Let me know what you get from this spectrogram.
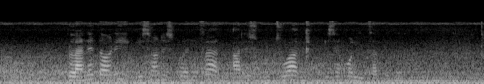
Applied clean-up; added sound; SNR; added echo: none; Insect / Frog; -4 dB; none.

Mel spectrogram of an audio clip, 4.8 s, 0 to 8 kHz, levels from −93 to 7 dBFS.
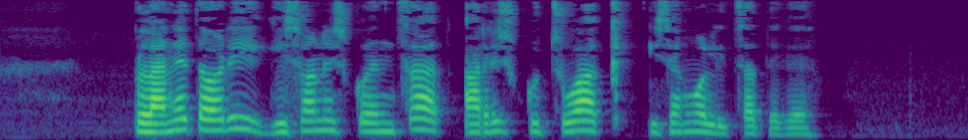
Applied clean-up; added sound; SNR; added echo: none; none; none; none.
